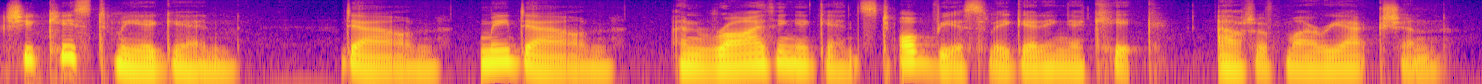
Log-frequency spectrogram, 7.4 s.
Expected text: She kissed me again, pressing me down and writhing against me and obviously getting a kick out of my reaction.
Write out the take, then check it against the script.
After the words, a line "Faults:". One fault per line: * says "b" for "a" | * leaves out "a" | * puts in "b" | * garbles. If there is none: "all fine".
She kissed me again, down me down and writhing against obviously getting a kick out of my reaction.
Faults:
* says "down" for "pressing"
* leaves out "me and"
